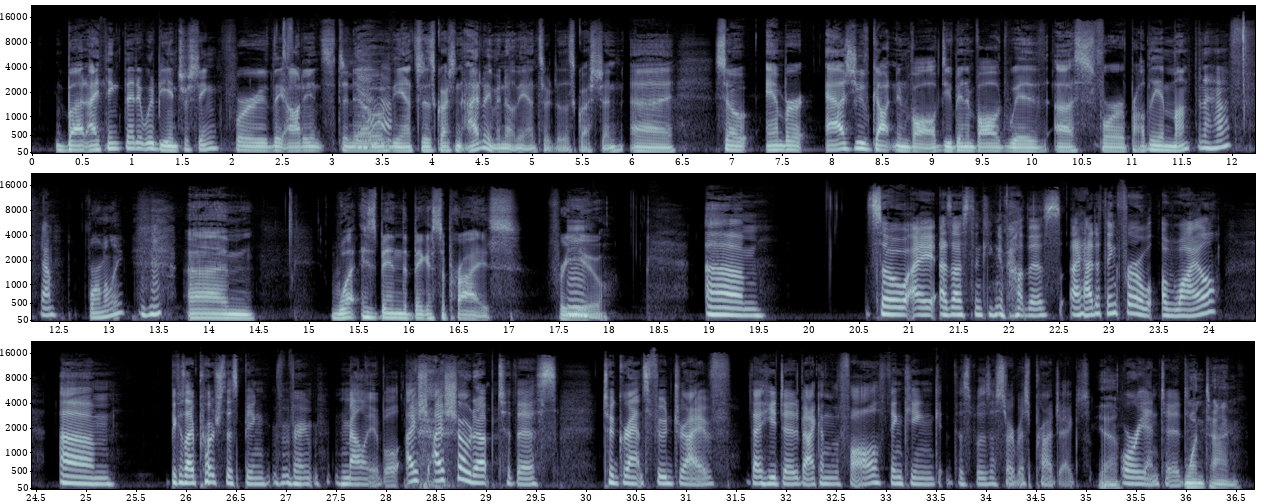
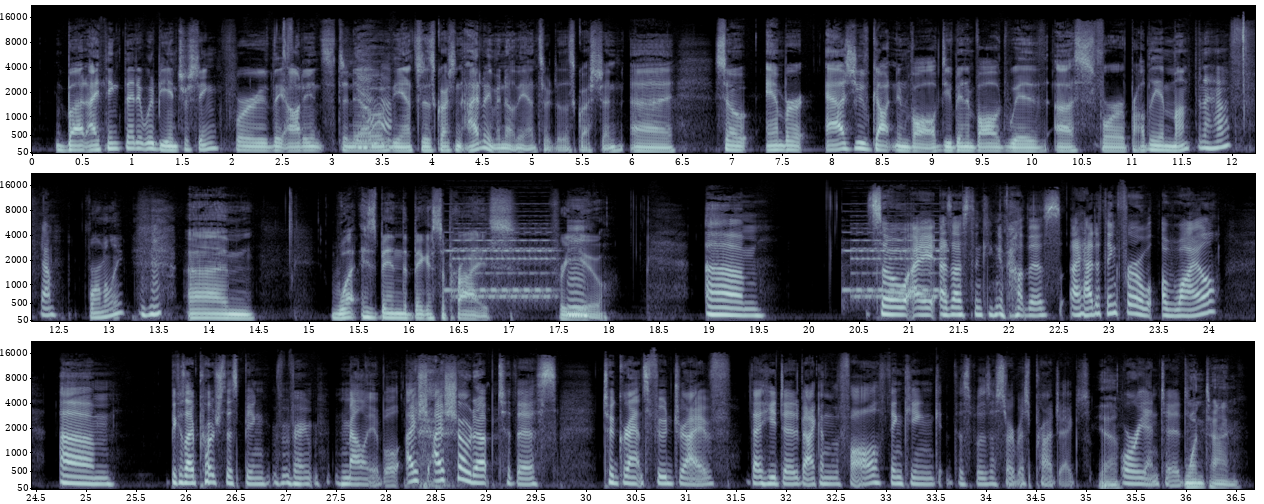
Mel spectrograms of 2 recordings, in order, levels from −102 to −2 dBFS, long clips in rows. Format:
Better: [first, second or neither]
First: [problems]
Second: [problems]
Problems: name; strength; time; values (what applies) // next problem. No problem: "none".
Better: first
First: none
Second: phone ringing; noticeable; from 16 to 21 s; peak 6 dB below the speech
